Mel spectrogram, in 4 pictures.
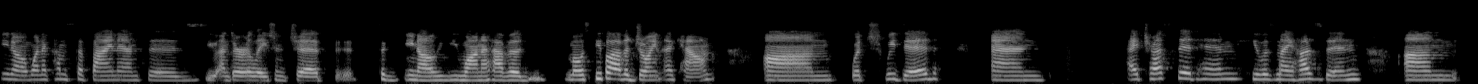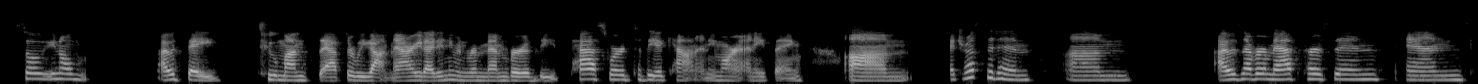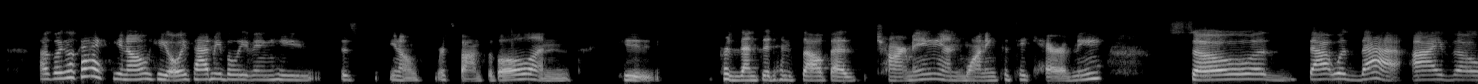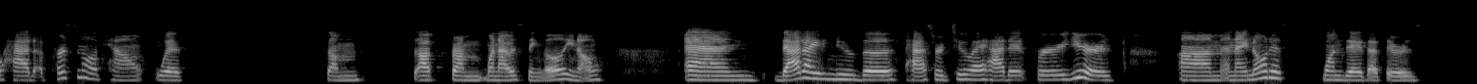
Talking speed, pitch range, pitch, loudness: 145 wpm, 195-235 Hz, 210 Hz, -26 LUFS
